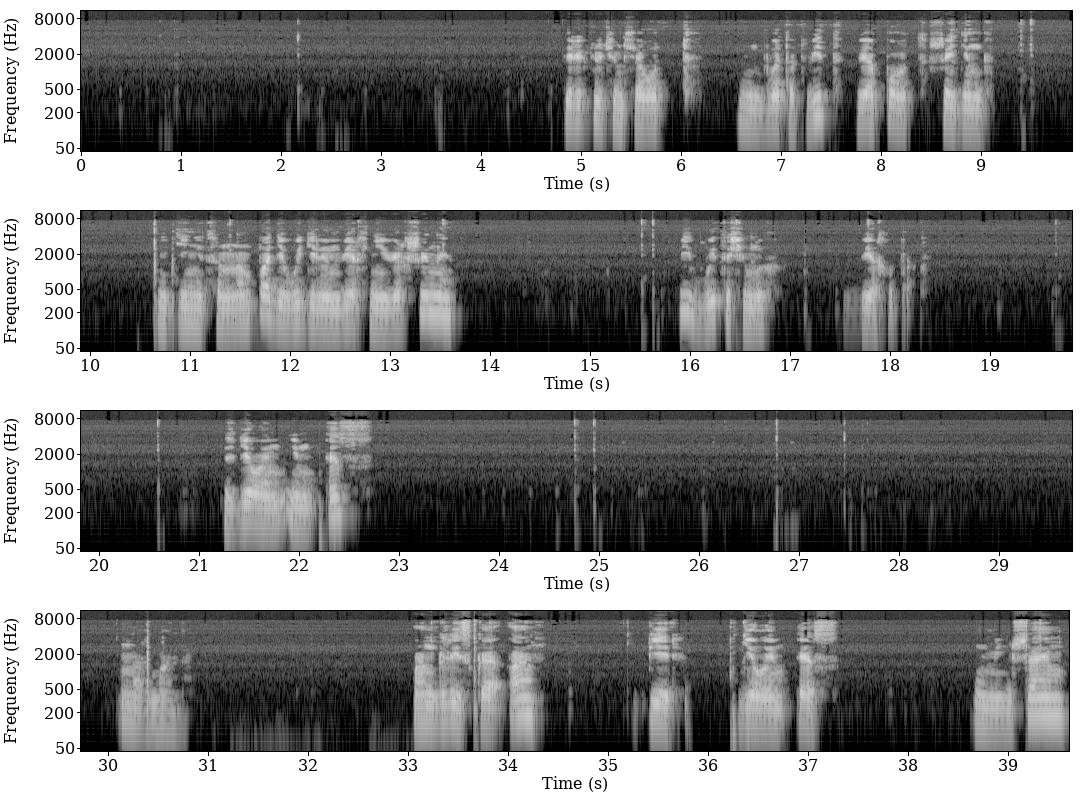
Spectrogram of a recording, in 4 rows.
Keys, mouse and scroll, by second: 1.3 shift+middle click, 4.8 click, 10.6 KP_1, 11.4-13.7 drag, 15.5 click, 16.6-18.0 drag, 19.7 click, 22.2 s, 24.9 click, 26.8 shift+middle click, 27.8-30.3 middle drag, 30.5 KP_1, 33.6 a, 36.3 s.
